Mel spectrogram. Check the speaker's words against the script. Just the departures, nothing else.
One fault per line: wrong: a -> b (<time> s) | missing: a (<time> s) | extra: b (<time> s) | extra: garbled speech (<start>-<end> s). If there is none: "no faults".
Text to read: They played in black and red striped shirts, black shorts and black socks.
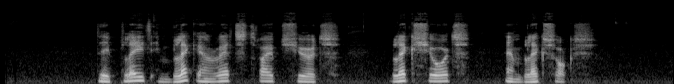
no faults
